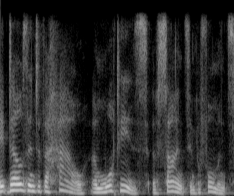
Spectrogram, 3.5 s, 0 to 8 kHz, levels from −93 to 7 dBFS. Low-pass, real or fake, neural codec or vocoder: 7.2 kHz; real; none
